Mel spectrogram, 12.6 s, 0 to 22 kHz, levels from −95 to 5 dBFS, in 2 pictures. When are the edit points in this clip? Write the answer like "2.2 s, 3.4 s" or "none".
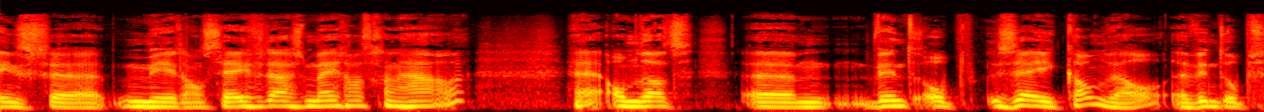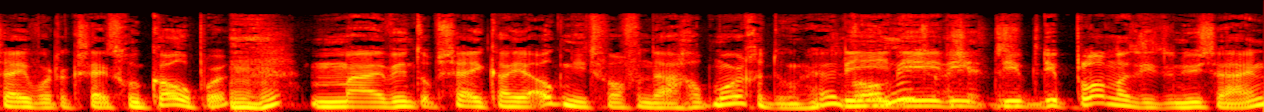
none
